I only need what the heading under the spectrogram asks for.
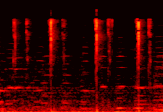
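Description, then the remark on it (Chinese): Long, sharp large scissors snip several times in a loose rhythm, cutting a short piece off the top of a small tree, each cut a crisp, bright metallic click over a faint background hum, with no one talking. “她拿起又利又长的大剪刀，哼着歌剪掉一小段树梢。”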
